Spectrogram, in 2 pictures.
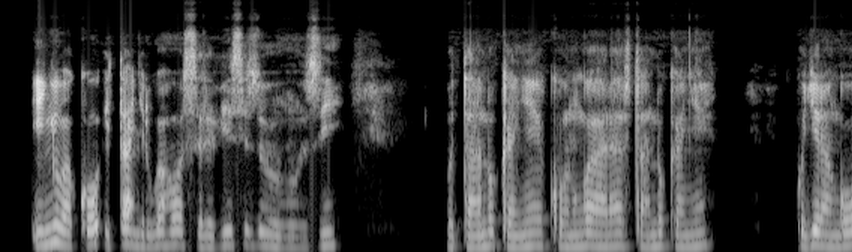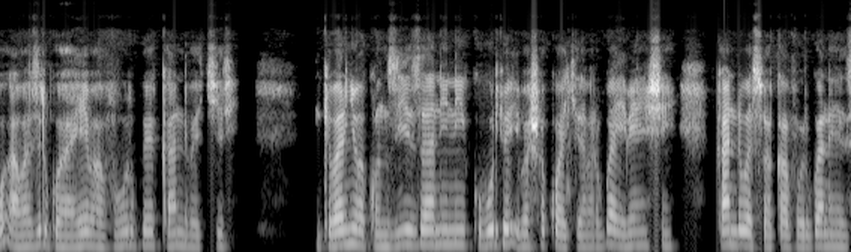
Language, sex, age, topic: Kinyarwanda, male, 18-24, health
